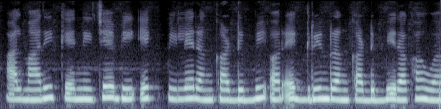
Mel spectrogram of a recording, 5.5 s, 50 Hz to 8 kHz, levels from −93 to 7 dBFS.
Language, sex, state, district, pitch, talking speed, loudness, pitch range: Hindi, female, Jharkhand, Garhwa, 240 Hz, 195 wpm, -13 LUFS, 230-255 Hz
